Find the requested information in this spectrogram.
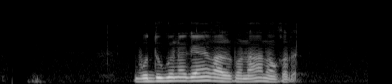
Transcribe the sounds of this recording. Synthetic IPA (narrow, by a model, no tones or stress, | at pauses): bud̪uɡunəɡɛnəkalpənaːnokəɾə̰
